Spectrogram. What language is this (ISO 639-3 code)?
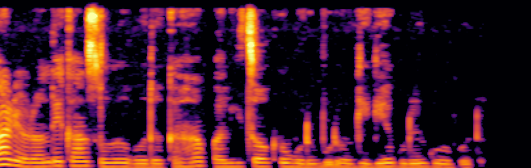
ibo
